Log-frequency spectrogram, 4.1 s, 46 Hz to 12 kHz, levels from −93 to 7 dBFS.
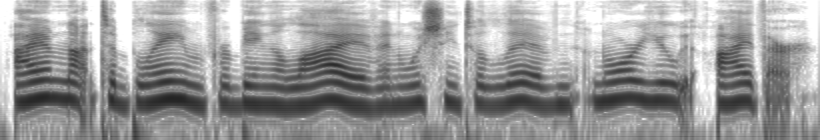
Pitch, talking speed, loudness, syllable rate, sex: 210 Hz, 205 wpm, -17 LUFS, 5.3 syllables/s, female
